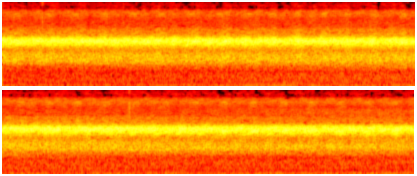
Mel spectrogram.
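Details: Continuous frog chorus: many callers blend into one constant, shrill, buzzing drone with no pauses or changes in loudness.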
